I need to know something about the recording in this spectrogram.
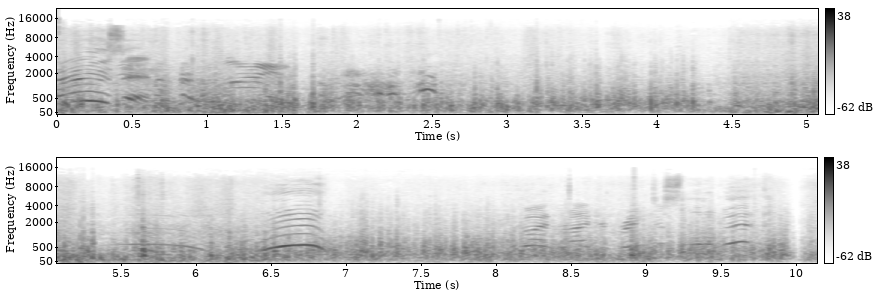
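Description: A sled's runners hiss over snow.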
